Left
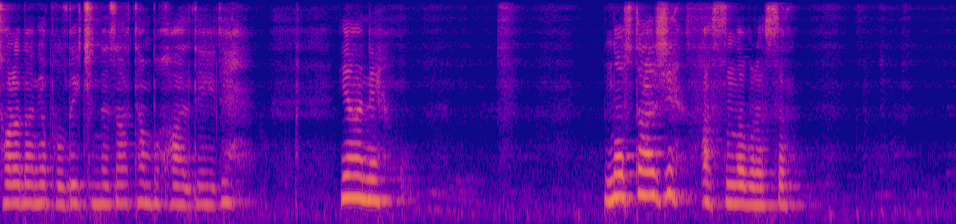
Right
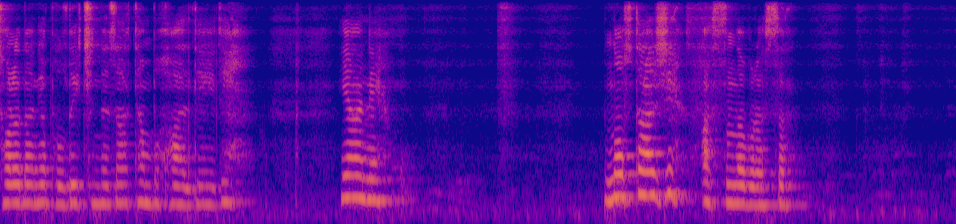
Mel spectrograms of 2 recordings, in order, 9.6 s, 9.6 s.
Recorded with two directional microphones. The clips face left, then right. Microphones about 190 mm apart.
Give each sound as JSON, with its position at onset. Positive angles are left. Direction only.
{"t": 0.0, "sound": "speech", "side_deg": 5}
{"t": 3.1, "sound": "a sound", "side_deg": 25}
{"t": 6.0, "sound": "a woman's voice", "side_deg": 25}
